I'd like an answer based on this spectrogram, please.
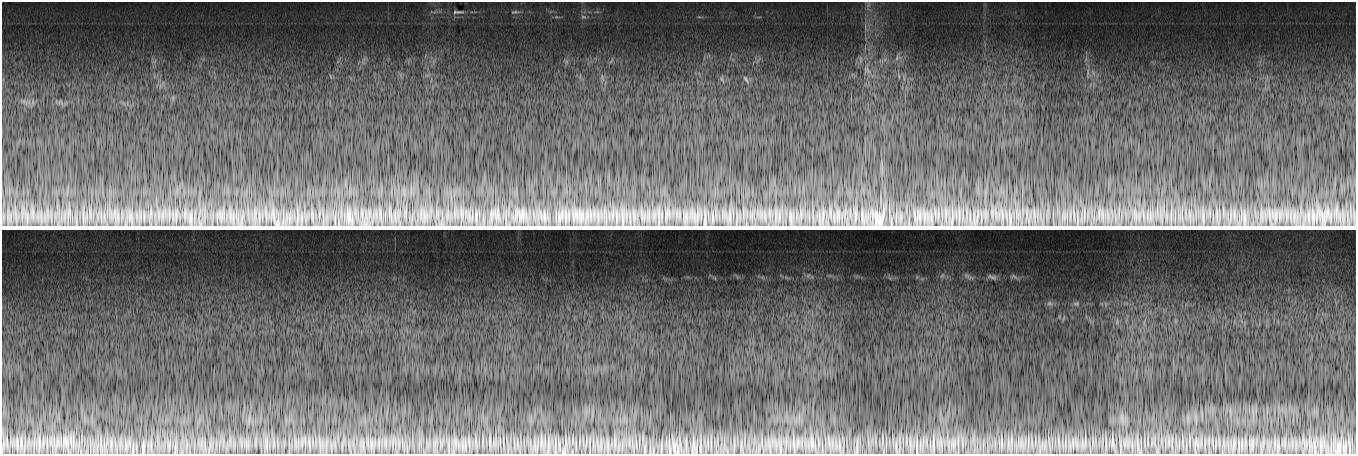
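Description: A steady low mechanical hum, with faint high chirps now and then and a quick run of short high notes for about three seconds around twenty seconds in.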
